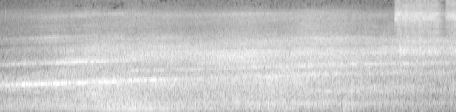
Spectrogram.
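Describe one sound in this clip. An electric train rumbles past on the tracks and slowly fades away.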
